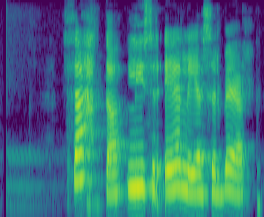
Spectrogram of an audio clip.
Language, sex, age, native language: Icelandic, female, 10, Icelandic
